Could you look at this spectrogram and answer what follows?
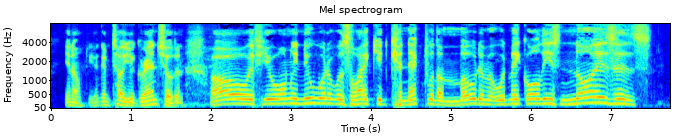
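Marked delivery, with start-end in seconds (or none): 2.0-7.5 put-on New York accent tune.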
